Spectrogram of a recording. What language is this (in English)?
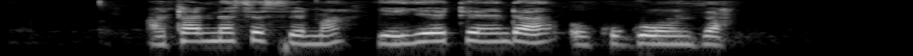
Ganda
